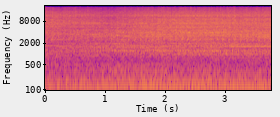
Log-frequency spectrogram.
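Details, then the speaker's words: 1994 Ford Ranger XLT 4x4 from the junkyard after oil change: even, steady idle with a low regular pulse and no knocks, ticks or misses; normal idle. "same same that's good"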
